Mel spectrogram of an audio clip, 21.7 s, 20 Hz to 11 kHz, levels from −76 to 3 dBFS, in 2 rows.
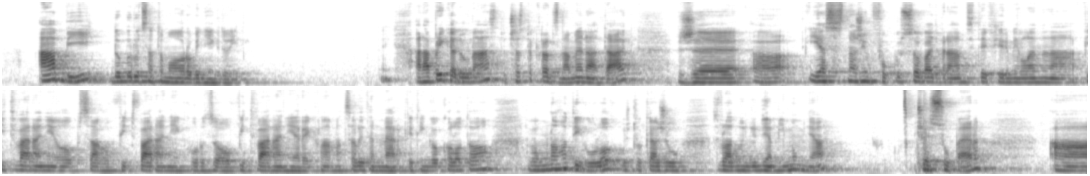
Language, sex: Slovak, male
